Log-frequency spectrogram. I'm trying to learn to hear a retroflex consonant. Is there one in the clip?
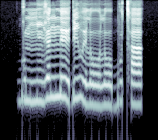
no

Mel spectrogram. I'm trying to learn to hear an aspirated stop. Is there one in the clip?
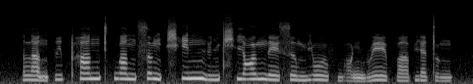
yes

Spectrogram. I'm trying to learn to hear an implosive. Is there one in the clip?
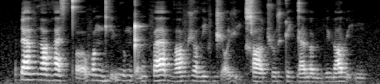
yes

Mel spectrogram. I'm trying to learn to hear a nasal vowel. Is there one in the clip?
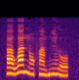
yes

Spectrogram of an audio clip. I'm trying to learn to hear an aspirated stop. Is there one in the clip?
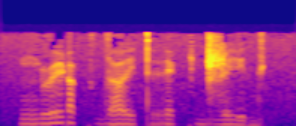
no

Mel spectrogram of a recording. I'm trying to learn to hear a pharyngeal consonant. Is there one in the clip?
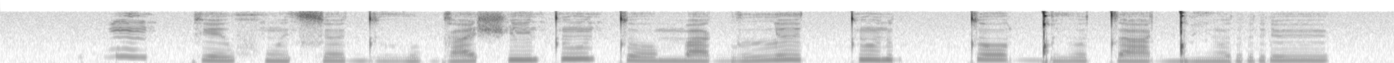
no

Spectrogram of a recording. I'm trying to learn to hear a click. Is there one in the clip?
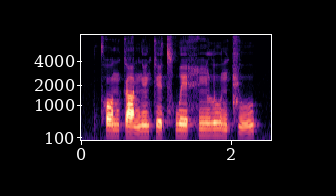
no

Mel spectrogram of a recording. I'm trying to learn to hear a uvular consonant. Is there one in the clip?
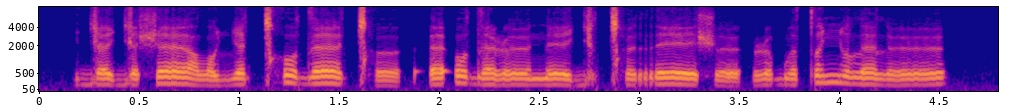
no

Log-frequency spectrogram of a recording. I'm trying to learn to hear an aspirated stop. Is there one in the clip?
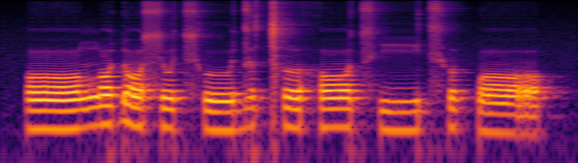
yes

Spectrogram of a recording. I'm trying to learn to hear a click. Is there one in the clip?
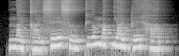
no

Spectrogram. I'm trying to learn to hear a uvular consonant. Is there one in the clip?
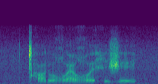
yes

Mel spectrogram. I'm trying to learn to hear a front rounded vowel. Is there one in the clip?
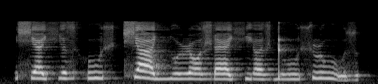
no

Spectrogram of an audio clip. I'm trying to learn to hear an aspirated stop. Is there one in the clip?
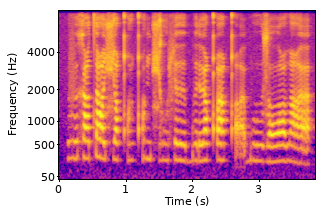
no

